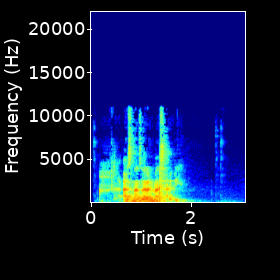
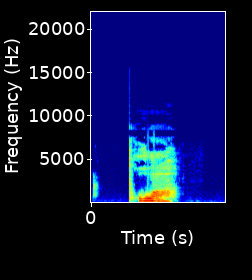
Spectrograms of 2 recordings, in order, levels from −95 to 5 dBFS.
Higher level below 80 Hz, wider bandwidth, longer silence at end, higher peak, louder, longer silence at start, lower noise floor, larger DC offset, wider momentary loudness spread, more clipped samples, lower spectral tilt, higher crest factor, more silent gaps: first, -58 dBFS vs -64 dBFS; first, 11.5 kHz vs 7.6 kHz; first, 1.15 s vs 1 s; about the same, -2 dBFS vs -2 dBFS; second, -18 LUFS vs -14 LUFS; second, 0.15 s vs 0.75 s; second, -63 dBFS vs -79 dBFS; neither; second, 18 LU vs 21 LU; neither; second, -5 dB/octave vs -7 dB/octave; about the same, 20 dB vs 16 dB; neither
